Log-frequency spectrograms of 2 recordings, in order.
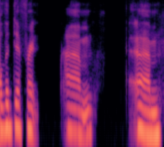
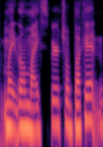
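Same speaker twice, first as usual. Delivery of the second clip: normal talking voice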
